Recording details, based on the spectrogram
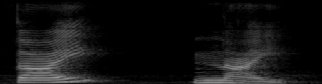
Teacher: নাই এর মধ্যে আ পুরোটা উচ্চারণ হচ্ছে আর ইটা কিন্তু অর্ধ স্বরধ্বনি হিসেবে উচ্চারিত হচ্ছে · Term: দ্বি স্বরধ্বনি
